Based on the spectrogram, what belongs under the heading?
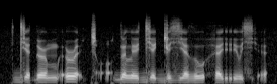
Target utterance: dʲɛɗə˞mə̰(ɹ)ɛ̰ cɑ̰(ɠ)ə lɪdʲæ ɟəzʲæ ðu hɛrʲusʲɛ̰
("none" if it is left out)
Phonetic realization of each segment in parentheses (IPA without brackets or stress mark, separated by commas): ɹ, ɠ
